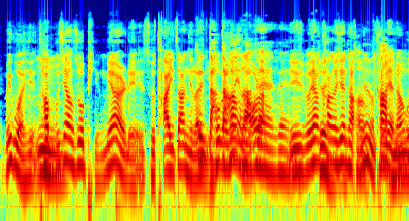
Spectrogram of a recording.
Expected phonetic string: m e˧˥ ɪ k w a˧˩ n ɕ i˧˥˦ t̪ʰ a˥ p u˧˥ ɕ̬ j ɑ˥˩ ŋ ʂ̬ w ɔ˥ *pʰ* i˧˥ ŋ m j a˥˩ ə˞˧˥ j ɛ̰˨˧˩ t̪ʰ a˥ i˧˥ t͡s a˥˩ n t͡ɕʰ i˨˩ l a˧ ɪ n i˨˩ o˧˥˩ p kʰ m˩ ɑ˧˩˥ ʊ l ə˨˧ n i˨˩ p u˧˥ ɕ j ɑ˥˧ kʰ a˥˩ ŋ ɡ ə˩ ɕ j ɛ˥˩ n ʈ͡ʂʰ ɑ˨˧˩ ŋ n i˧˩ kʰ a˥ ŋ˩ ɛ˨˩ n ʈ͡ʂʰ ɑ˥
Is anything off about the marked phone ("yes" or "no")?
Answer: no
